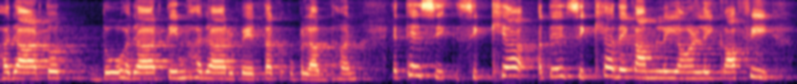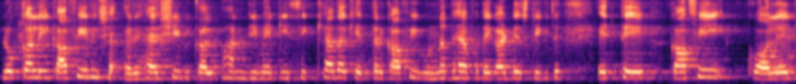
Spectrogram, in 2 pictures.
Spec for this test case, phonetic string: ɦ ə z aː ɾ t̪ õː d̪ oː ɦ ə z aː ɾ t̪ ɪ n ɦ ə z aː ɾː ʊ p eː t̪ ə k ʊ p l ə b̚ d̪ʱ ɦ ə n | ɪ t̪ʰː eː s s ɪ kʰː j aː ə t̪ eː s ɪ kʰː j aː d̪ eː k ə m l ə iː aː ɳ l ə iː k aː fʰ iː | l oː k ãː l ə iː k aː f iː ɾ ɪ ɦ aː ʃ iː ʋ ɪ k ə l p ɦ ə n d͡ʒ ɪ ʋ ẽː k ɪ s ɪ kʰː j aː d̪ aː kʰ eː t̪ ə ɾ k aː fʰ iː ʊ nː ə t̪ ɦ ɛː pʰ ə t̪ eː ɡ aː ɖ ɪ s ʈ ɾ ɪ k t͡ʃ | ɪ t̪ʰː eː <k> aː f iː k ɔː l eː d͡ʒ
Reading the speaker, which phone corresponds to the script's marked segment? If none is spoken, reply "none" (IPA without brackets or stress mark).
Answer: k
